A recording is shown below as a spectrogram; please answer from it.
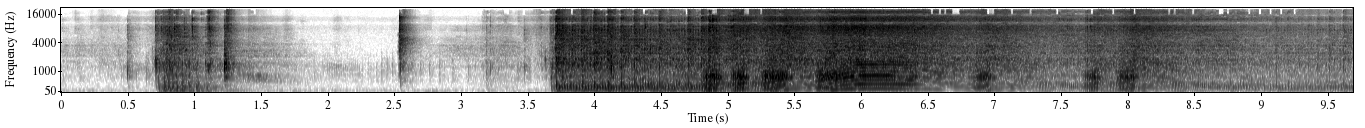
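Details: Stihl MS250 chainsaw after carb retune (previously warm-restart trouble), warm no-choke start; fires and revs cleanly, rising and falling smoothly without bogging; tuner satisfied with the tune.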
